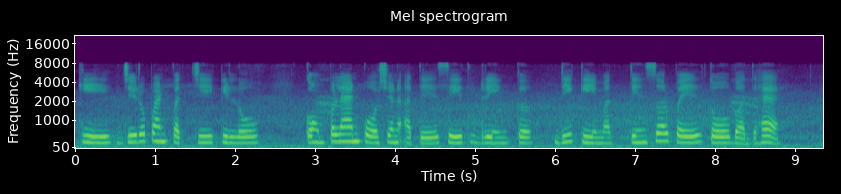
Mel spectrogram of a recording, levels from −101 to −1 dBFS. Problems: constant background noise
